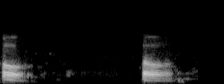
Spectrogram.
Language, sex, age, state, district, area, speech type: Marathi, male, 60+, Maharashtra, Palghar, urban, conversation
